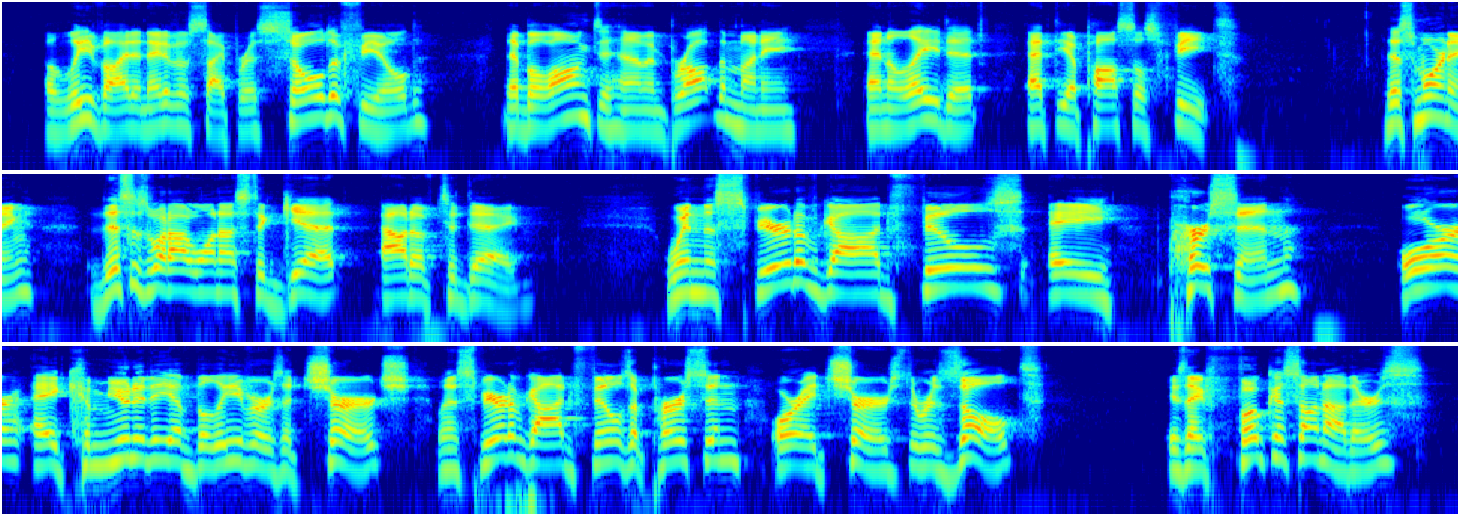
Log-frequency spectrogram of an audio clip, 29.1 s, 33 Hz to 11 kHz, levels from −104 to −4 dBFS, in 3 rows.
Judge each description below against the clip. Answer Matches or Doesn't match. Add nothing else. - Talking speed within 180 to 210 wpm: Doesn't match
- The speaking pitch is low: Doesn't match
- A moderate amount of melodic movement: Doesn't match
